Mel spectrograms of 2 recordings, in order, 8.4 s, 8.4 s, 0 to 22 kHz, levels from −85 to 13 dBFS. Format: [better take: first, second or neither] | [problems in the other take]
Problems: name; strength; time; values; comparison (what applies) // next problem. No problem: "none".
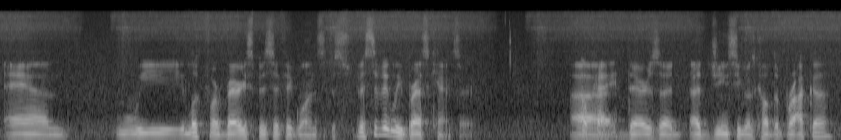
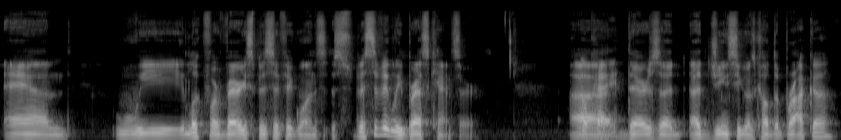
second | hiss; noticeable; throughout; 10 dB below the speech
